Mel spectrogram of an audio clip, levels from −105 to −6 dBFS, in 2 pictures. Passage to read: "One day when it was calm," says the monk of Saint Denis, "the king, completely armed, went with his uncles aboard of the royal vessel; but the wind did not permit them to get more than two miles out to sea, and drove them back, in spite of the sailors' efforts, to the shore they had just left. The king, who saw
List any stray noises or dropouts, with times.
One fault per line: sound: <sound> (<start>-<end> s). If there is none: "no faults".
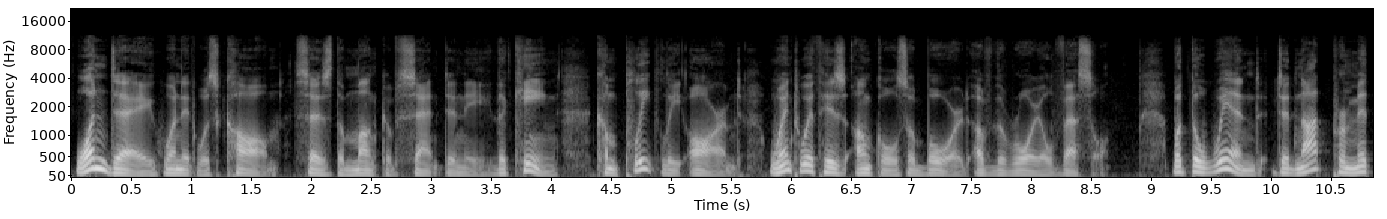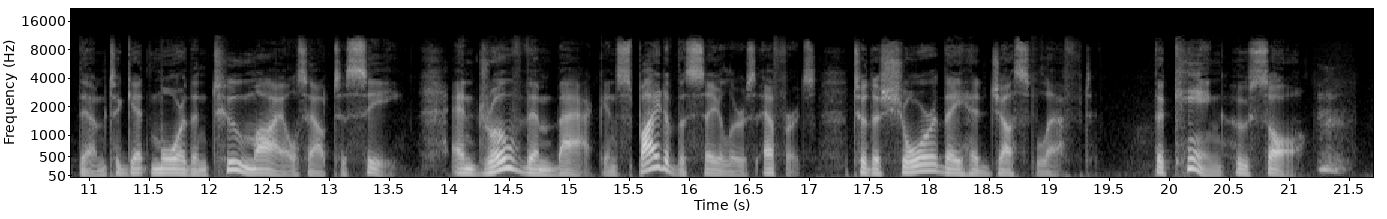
sound: throat clearing (21.2-21.5 s)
